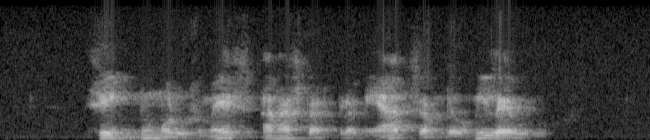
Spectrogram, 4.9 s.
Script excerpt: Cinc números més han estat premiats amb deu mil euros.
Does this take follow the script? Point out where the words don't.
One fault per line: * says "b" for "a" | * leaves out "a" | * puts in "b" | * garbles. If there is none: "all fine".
all fine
